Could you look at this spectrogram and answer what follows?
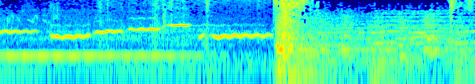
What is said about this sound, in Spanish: el mejor guiño es cuando este señor, este nuevo demonio, empieza, comienza a caminar en la ruta y silba esta canción.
